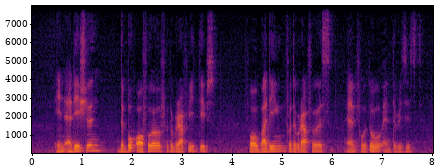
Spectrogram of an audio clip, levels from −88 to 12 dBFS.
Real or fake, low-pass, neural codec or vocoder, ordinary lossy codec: fake; none; codec, 16 kHz, 0.8 kbps, ZipCodec; none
